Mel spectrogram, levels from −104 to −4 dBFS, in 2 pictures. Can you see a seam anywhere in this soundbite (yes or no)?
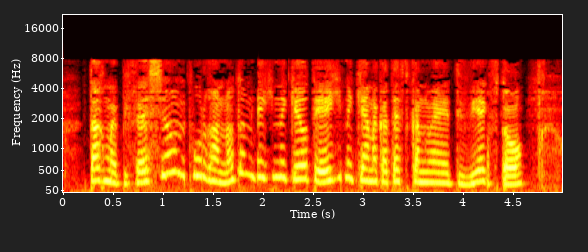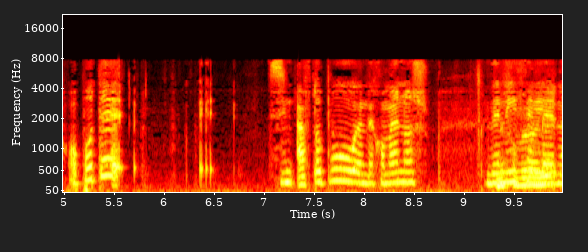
yes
